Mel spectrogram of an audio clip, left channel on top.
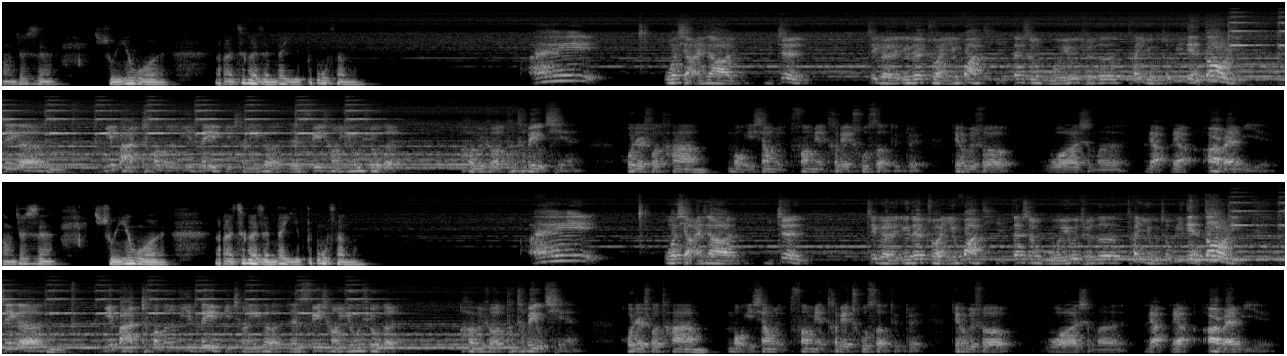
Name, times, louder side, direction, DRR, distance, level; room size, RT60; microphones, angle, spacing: voice 1, 0.0-3.6 10.8-10.9 13.3-13.5 19.7-19.9, right 3 dB, 40° right, 0.4 m, -27 dB
sound 1, 2.4-18.0, right 1 dB, 45° left, 1.4 m, -38 dB
voice 2, 5.2-5.9 6.6-8.3 8.6-13.3 13.8-16.8 17.4-18.6 19.1-19.8 20.1-22.0 22.3-22.9 23.3-25.5, right 2 dB, 25° right, 2.8 m, -30 dB
sound 2, 12.2-16.9, left 4 dB, 20° left, 0.7 m, -31 dB
13.5 x 4.8 x 2.3 m
head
